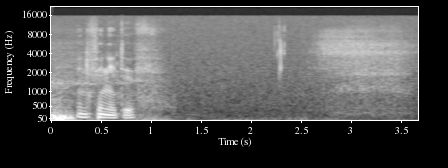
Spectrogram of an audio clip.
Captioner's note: exhale sound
